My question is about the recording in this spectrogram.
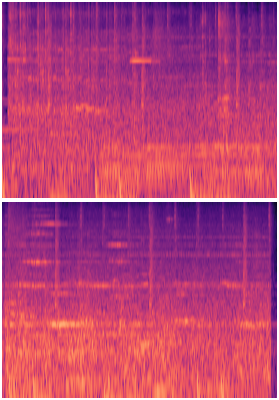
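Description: PATH rapid-transit train running in an underground station, a loud rattling rumble with brief high squeals, laid over background music with a beat.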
